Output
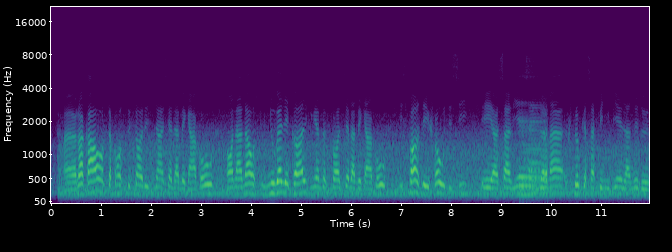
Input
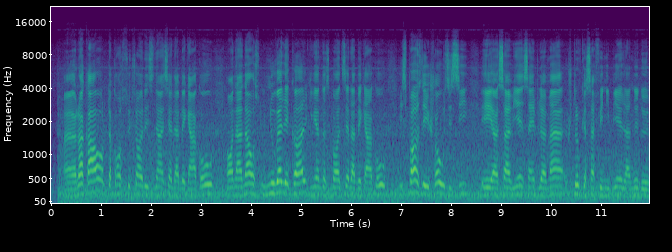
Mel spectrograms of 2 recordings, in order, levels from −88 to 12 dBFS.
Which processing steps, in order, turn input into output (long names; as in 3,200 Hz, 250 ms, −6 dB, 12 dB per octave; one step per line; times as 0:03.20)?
elliptic band-pass filter 210–1,200 Hz, stop band 50 dB
0:09.34–0:09.93: flutter between parallel walls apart 4.8 metres, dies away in 1.2 s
